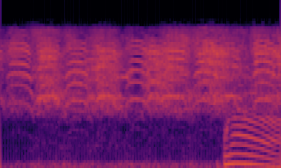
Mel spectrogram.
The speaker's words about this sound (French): Oula, ça c'est... C'est une colonie. Ouais, une colonie. On est dans les oiseaux, on est d'accord ? On est dans l'oiseau. Ouais. J'aurais dit des chiens. Non, je sais pas, c'est des... Attendez, c'est des mouettes, ça ? Oui, c'est des mouettes.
